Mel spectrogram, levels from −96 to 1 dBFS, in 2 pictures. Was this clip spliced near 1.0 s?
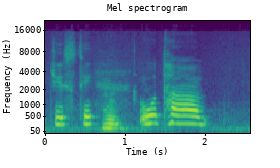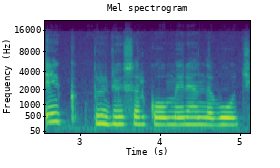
no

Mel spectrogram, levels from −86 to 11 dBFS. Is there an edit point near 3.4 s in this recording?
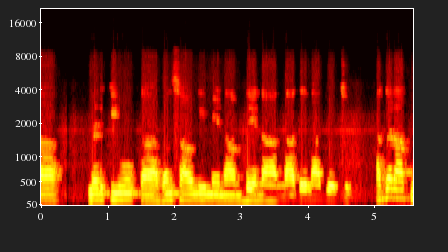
no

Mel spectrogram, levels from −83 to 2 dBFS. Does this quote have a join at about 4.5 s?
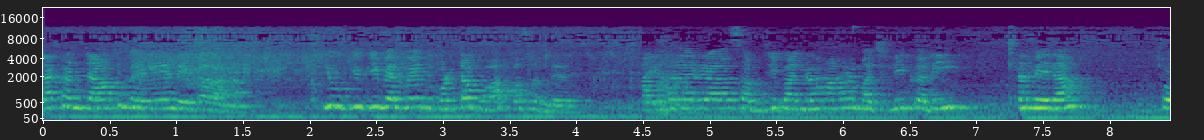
yes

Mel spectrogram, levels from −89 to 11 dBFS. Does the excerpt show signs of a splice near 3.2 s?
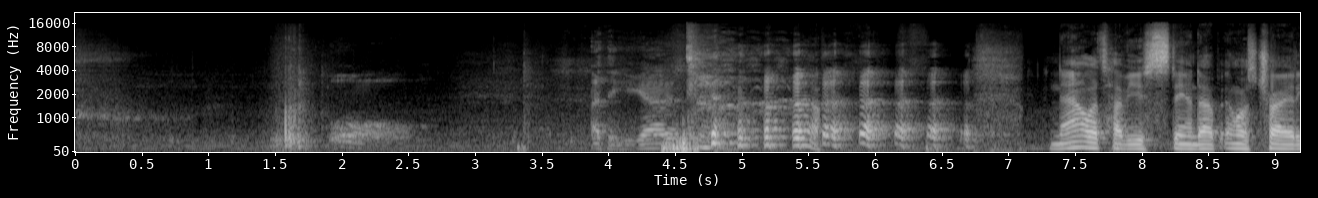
no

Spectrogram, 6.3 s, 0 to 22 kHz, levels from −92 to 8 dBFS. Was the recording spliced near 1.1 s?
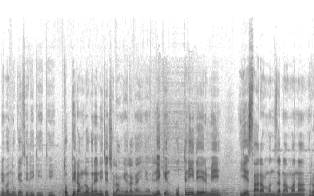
yes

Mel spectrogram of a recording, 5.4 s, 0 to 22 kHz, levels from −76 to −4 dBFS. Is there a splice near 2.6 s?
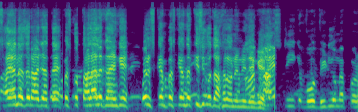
no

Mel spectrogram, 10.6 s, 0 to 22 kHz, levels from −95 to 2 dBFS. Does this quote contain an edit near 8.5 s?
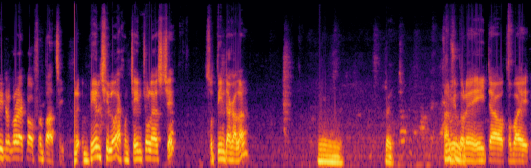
no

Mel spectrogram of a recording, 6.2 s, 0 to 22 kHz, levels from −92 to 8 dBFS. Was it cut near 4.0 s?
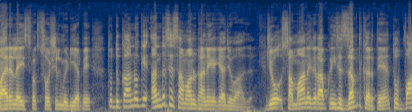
yes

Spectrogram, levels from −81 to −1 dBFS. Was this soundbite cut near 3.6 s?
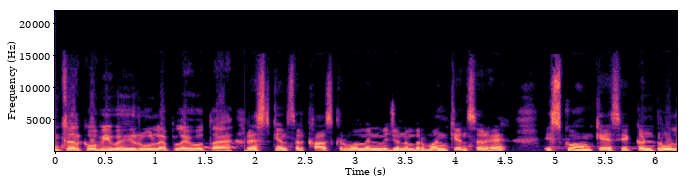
no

